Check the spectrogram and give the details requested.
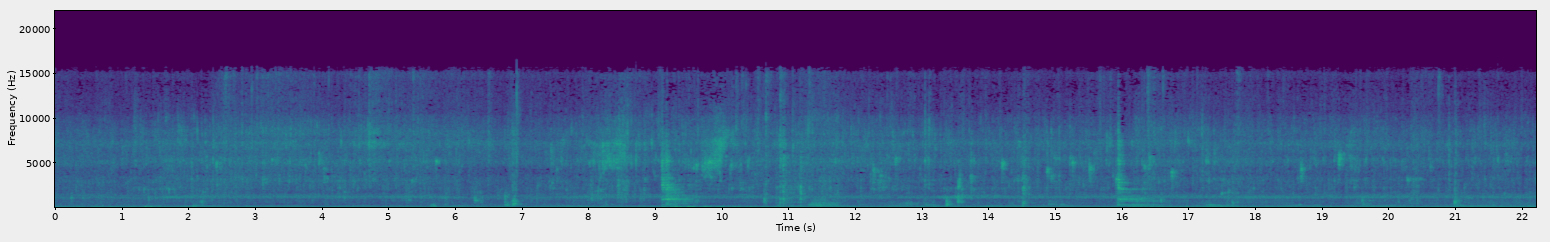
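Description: Chicken, garlic and ginger frying in hot oil: a steady sizzle with many small crackling pops, over a constant low hum. Two louder short sounds break in about nine and sixteen seconds in.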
